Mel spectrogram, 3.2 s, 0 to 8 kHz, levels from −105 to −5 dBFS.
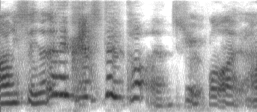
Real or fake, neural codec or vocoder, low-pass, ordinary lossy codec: fake; codec, 16 kHz, 1 kbps, FreqCodec, larger model; none; none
